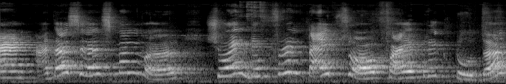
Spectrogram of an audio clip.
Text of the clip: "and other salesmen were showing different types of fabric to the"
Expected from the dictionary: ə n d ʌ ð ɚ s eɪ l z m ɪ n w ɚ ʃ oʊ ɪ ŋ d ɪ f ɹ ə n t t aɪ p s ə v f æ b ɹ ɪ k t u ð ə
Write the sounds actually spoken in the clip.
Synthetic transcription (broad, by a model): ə n d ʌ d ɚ s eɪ l s m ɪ n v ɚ ʃ oʊ ɪ ŋ d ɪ f ɹ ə n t t aɪ p s ə v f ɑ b ɹ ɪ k t u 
